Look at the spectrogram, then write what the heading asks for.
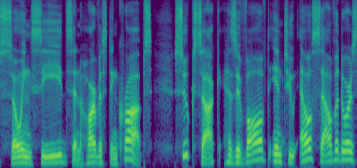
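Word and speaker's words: Xuc: Born in the 1940s, the name Zuk, pronounced suk, comes from the quirky shook shook sound made by the clarinet in traditional folk music.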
